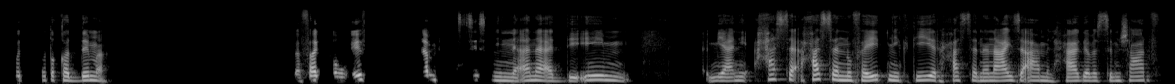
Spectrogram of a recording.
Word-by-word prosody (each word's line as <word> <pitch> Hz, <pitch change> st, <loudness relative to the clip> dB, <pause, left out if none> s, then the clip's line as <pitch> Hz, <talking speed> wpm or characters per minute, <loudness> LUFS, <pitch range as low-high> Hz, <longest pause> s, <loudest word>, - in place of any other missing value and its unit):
كنت 195 Hz, -, -7 dB, 0.2 s
متقدمة. 190 Hz, 0 st, 0 dB, 1.8 s
ففجأة 185 Hz, +4 st, +2 dB
وقفت، 195 Hz, +6 st, +2 dB, 0.6 s
ده -, -, +3 dB, 0.2 s
محسّسني 415 Hz, -, -7 dB
إن 170 Hz, -2 st, 0 dB
أنا 185 Hz, +2 st, +3 dB
قد 155 Hz, 0 st, -5 dB
إيه 205 Hz, +6 st, +3 dB
م 185 Hz, -5 st, -1 dB, 0.8 s
يعني 170 Hz, +2 st, -1 dB
حاسّة 230 Hz, 0 st, -1 dB
حاسّة 230 Hz, -1 st, +2 dB
إنه 195 Hz, -2 st, +4 dB
فايتني 190 Hz, +1 st, +2 dB
كتير، 190 Hz, 0 st, 0 dB
حاسّة 185 Hz, +6 st, -4 dB
إن 175 Hz, -, -2 dB
أنا 175 Hz, 0 st, +2 dB
عايزة 180 Hz, +2 st, +3 dB
أعمل 175 Hz, -3 st, -1 dB
حاجة، 175 Hz, +5 st, +1 dB
بس 175 Hz, 0 st, -4 dB
مش 175 Hz, +2 st, -4 dB
عارفة. 190 Hz, +1 st, -5 dB
185 Hz, 135 wpm, -27 LUFS, 175-195 Hz, 1.8 s, إنه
